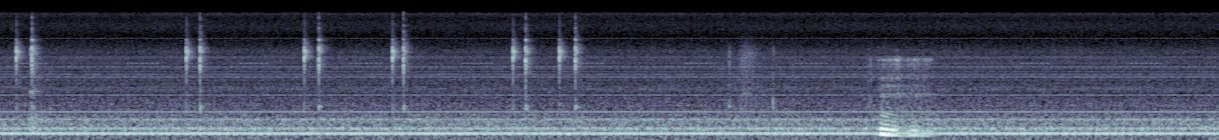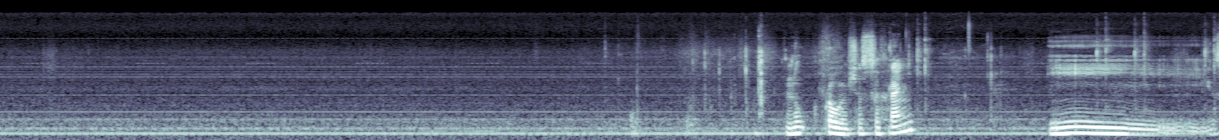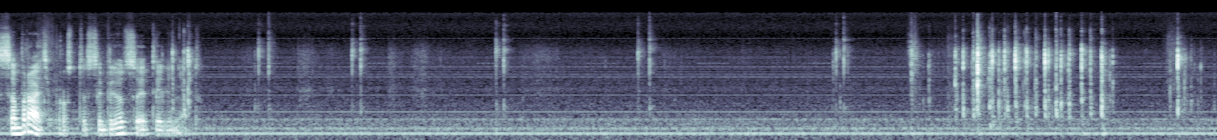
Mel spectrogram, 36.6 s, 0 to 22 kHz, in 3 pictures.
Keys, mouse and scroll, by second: 0.2 click, 1.9 click, 3.1 click, 3.9 click, 5.1 click, 5.6 click, 7.9 scroll up 1, 8.6-9.0 scroll up 1, 19.6 ctrl+s, 21.4 click, 23.2 click, 23.6 click, 24.3 click, 26.1 ctrl+c, 27.0 click, 27.9 click, 29.4 click, 30.8 click, 32.8 click, 33.7-36.2 typing.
